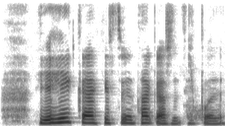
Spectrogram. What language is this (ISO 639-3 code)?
isl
